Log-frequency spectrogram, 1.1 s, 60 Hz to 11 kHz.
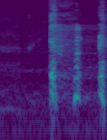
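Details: Three abrupt, harsh cough bursts in quick succession from an adult woman during a speech on May 26, 2017, after a brief quiet lead-in with faint room noise; she later blamed allergy; cough.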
